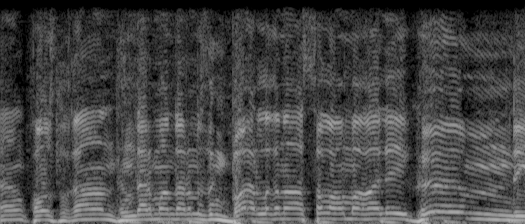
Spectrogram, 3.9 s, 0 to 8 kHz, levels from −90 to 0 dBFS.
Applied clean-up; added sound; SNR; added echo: none; none; none; none.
